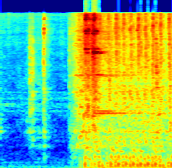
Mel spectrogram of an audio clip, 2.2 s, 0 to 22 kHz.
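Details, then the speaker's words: Honda GX160 compressor engine, unused about 3 days, started without choke or throttle: catches within a pull or two and settles into a steady, even putter. Normal cold start. "Oke, kali ini mesin ini sudah tidak dinyalakan kurang lebih 3 hari karena jarang digunakan."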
